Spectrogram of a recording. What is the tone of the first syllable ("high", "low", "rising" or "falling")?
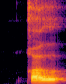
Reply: low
